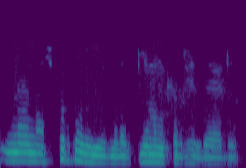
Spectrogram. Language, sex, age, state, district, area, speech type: Kashmiri, male, 30-45, Jammu and Kashmir, Bandipora, rural, conversation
